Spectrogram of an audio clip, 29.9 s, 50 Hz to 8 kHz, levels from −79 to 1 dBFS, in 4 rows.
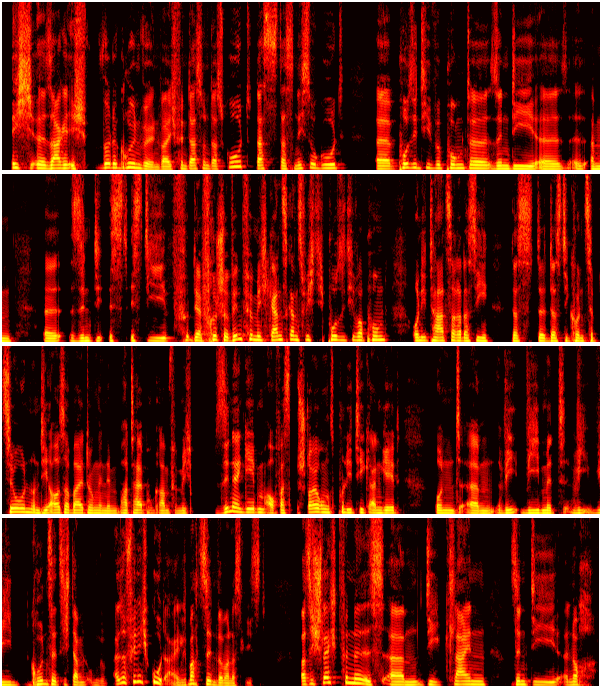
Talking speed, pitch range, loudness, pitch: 200 wpm, 125-165 Hz, -23 LUFS, 140 Hz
